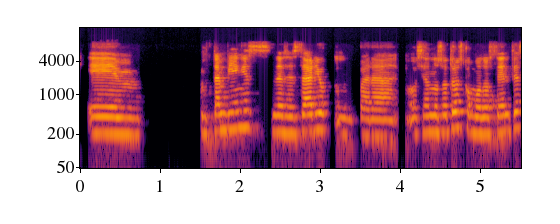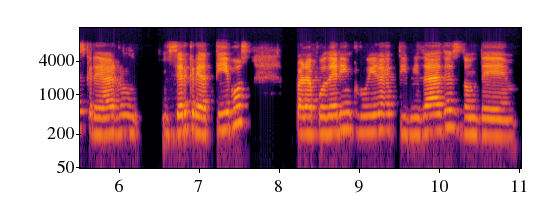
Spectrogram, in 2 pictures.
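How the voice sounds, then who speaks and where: Slow, hesitant woman student presenting. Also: medium pitch. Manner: hesitant, many fillers and pauses. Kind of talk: class presentation.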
